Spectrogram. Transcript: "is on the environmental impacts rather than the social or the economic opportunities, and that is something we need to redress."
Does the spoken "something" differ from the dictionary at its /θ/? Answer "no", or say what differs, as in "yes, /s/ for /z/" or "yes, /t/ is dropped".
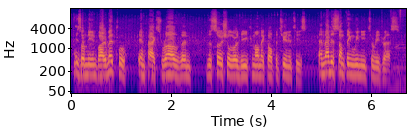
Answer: no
